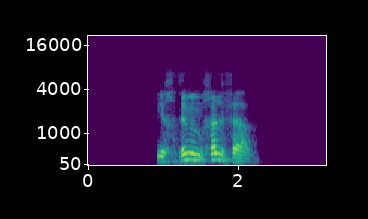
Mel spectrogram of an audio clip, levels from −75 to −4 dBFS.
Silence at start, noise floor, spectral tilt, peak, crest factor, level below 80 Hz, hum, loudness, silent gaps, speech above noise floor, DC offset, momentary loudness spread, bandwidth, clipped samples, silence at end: 0.9 s; -81 dBFS; -7 dB/octave; -4 dBFS; 18 dB; -62 dBFS; none; -21 LUFS; none; 60 dB; under 0.1%; 11 LU; 7 kHz; under 0.1%; 1 s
